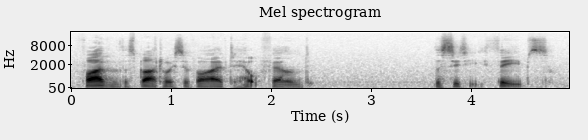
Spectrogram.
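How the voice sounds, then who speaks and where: A man talks at a fairly slow pace with vocal fry. His pitch variation is ordinary. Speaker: university anthropology lecturer. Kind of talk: academic lecture.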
